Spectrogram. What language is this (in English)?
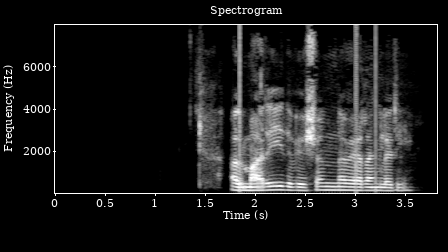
Pashto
